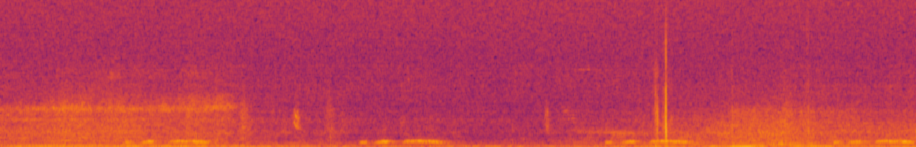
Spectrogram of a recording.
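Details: Singing bird repeats short, mellow, low-pitched cooing phrases about every two seconds over a steady low rumble of background noise, with one sharp click near the end.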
